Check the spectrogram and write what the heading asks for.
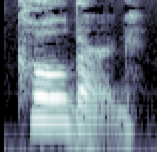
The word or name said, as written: kolberg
